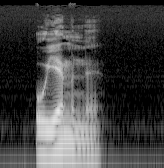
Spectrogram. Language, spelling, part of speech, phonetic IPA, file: Polish, ujemny, adjective, [uˈjɛ̃mnɨ], Pl-ujemny.ogg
